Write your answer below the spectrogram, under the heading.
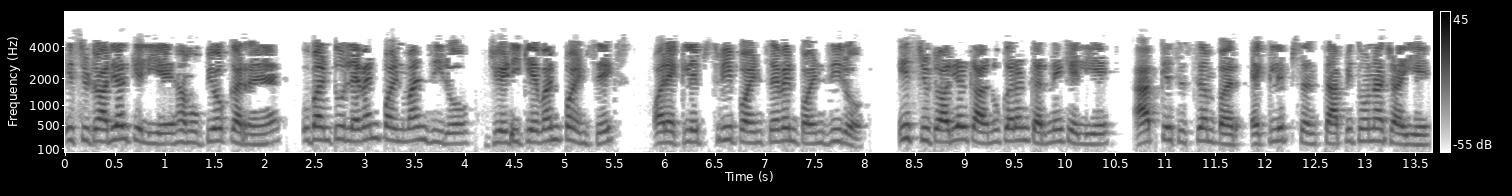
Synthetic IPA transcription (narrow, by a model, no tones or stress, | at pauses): ɪsʈʊʈɔːɾijəlkelieɦɐmʊpjoːɡ̚kɐɾːɐɦeɦɛ̃ː | ʊbə̃ɳʈuɪlɛːʋənpɔ̃ːɪ̃ɳʈʋɐnziːɾod͡ʒeːɖiːkeʋɐnpɔ̃ːɪ̃ɳʈsɪks | ɔːɾeklɪpst̪ʰɾiːpɔ̃ːɪ̃ɳʈsɛːʋənpɔ̃ːɪ̃ɳʈziːɾoː | ɪsʈuʈoːɾijəlkaɐnʊkəɾəɽkɐɾnekelie | aːp̚kesɪsʈəmpɐɾeklɪpssɐ̃nst̪ʰaːpɪt̪ɦoːnat͡ʃaːɦieː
